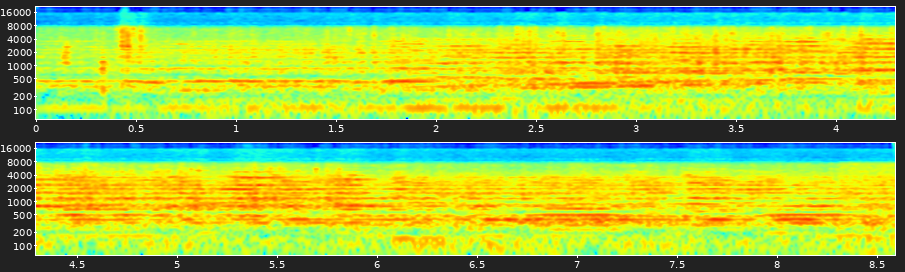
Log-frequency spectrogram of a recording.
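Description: A train runs in an old Hopalong Cassidy western film, a loud, continuous rumble with steady mechanical churning and sustained whistle-like tones throughout.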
